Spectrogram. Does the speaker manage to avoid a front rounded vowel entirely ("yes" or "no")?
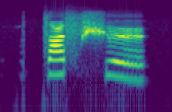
no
